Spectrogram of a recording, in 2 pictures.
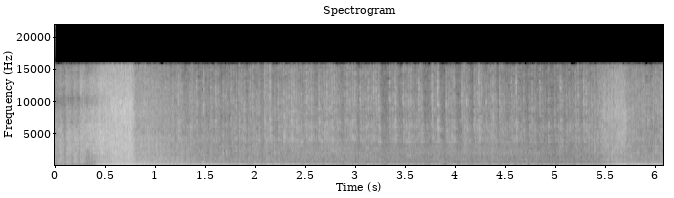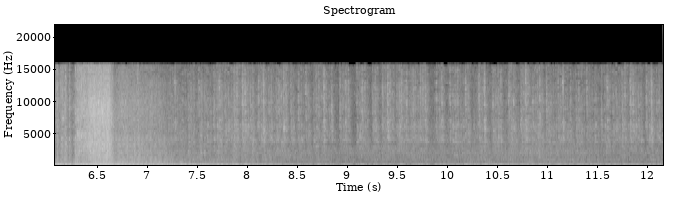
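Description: A car engine revs up right after starting, then settles into a low, steady idle. It revs again about six seconds in, its pitch rising and then falling back.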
